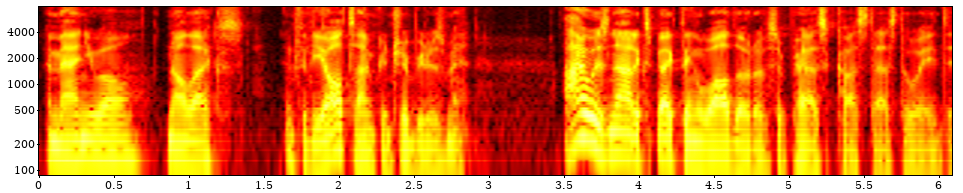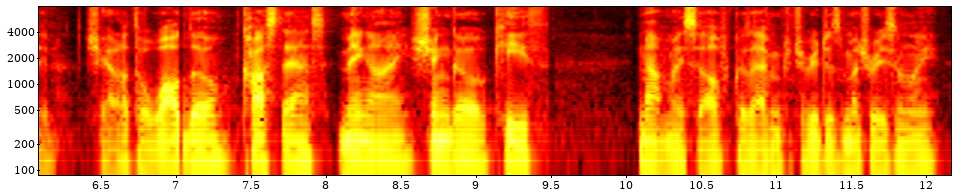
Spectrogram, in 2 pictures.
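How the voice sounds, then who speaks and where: A fairly low, steady, slightly mellow male voice moves along briskly. He's a YouTube host and consumer rights advocate improvising a blunt, sardonic vlog monologue while walking through his screen, with clean studio sound and no room tone.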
